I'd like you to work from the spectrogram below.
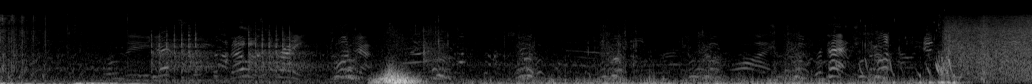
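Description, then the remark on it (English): A pigeon takes off right after eating crumbs, a sudden burst of flapping wings that fades quickly, set against a steady, busy outdoor background with faint murmuring voices. “the pigeon took a quick mouthful of crumbs, then launched herself into the air to follow him.”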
